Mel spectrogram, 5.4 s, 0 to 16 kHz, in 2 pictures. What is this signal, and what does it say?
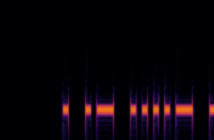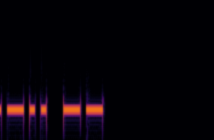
Morse code, heard as a keyed tone, about 17 wpm, 700 Hz. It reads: EA4LM
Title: DXCC-100 Call Signs - 5 Characters - Repeated 3x - 17wpm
